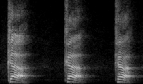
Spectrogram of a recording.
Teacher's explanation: Ketika berharokat, yang menjadi pembeda, salah satu pembeda yang tegas antara huruf kaf dengan huruf qaf, huruf kaf diucapkan berhembus udara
